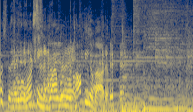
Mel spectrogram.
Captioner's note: laughter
